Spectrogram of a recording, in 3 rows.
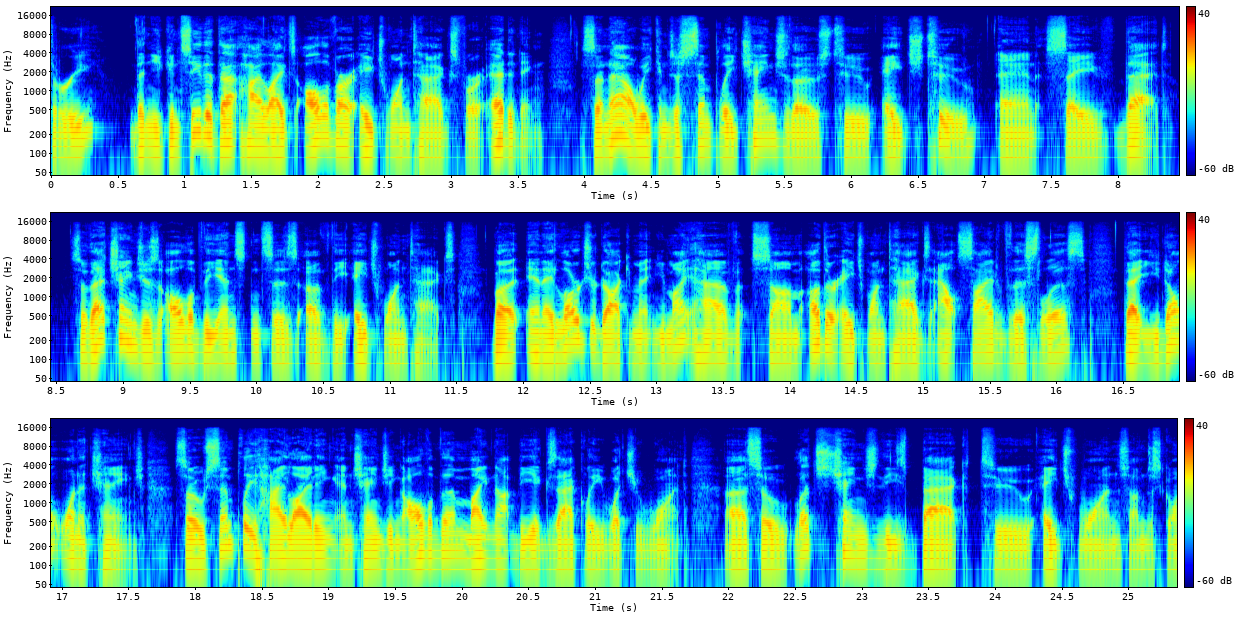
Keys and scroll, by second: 3.3 alt+F3.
